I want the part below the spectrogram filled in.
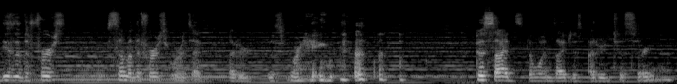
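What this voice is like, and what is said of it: Rough, hoarse morning voice. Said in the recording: “Excuse my voice. Wow. ... I sound rough.”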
